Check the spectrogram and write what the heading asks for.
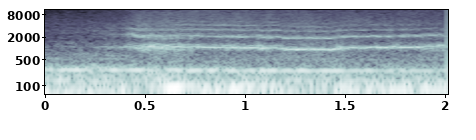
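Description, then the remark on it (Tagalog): Car tires screech in a sustained, wavering squeal as the driver brakes suddenly and hard on a dark road through tall trees, loud over a low engine rumble, lasting the whole moment without any talk. “Bigla akong napapreno nang marinig ang sigaw”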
